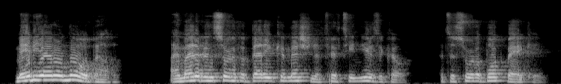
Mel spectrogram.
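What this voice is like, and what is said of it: Put-on heavy Italian accent. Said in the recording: “read this quote from him in what you think is a heavy Italian accent”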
